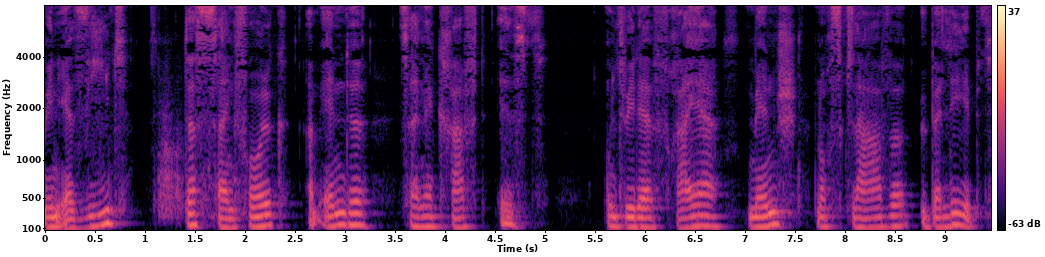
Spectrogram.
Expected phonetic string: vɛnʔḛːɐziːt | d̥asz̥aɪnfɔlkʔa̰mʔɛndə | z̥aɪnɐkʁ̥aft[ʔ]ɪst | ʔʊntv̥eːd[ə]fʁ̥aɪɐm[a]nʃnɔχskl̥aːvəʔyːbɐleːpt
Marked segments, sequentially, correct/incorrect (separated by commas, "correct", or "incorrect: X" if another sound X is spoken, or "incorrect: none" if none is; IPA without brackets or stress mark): correct, incorrect: ɐ, incorrect: ɛ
